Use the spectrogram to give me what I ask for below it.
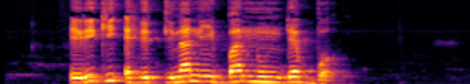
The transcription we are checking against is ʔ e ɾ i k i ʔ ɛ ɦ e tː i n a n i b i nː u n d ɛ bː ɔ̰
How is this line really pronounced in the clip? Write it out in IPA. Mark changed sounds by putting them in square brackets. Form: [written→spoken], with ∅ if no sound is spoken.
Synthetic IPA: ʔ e ɾ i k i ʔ ɛ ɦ e tː i n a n i b [i→a] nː u n d ɛ bː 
